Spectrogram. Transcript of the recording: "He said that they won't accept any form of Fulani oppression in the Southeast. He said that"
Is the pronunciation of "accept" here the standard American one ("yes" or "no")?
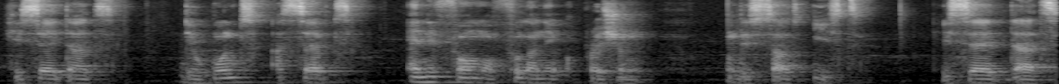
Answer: no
